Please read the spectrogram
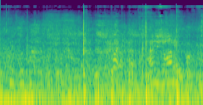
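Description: Soccer ball being kicked and bouncing on artificial turf: a string of sharp thuds starting about a second and a half in, with players shouting in the background.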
